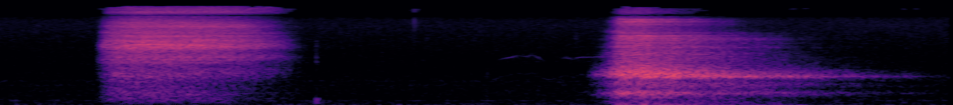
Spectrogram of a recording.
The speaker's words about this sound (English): at each period or exclamation point, question mark, whatever, then take a breath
